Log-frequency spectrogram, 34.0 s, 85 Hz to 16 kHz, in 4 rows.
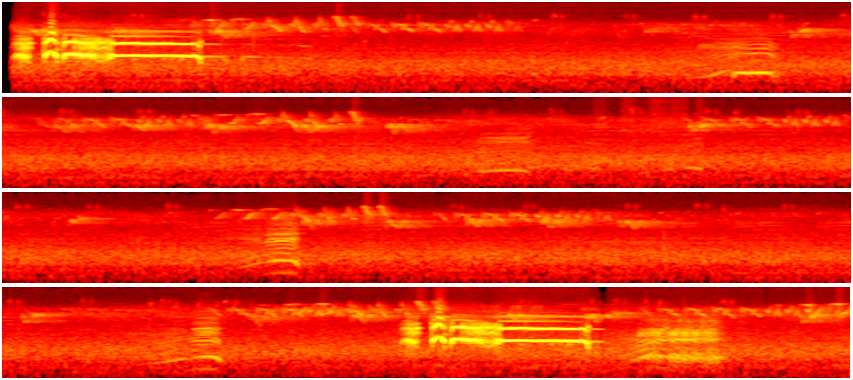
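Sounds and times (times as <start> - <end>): rooster crowing: 0.1 - 3.1, 29.4 - 32.0
small birds chirping: 2.0 - 33.9.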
